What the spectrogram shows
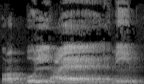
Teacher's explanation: റാഇനും തഫ്ഖീം കൊടുക്കുക, പൂർണ്ണമായ തഫ്ഖീം.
